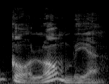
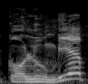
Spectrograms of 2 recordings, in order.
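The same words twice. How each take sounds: First: "Colombia" with an o in the middle; corrected pronunciation. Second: "Columbia" read as written, with a u; spelled-out pronunciation. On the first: Co-host teaches the pronunciation, "Colombia" with an o. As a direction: say "Colombia" slowly, with an o. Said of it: "pero se pronuncia Colombia". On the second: Co-host explains the spelling, "Columbia" read as written. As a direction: say "Columbia" with an oo in the middle. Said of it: "se escribe Columbia". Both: Shown as a demonstration.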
